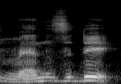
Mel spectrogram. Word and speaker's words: Wednesday: the sound of d this is wednesday wednesday the this d is silent in the same way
